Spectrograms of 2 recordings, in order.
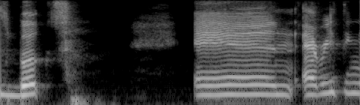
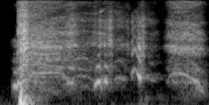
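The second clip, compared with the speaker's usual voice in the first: high burst of laughter. Real, not acted. Laughs at own phrase.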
